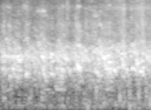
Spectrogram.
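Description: Broiler chickens on a farm cluck and murmur together in a flock, a busy overlapping chorus of soft clucks close by with no talking.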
